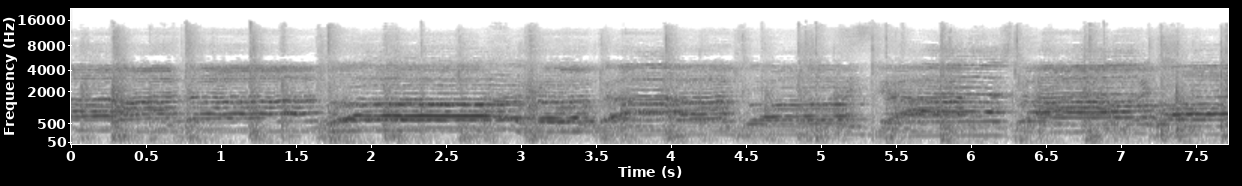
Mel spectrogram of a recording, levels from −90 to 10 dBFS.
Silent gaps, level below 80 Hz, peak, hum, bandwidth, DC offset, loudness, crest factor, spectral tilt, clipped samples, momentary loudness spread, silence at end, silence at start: none; -56 dBFS; -8 dBFS; none; 15.5 kHz; under 0.1%; -23 LUFS; 16 dB; -3 dB/octave; under 0.1%; 8 LU; 0 s; 0 s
